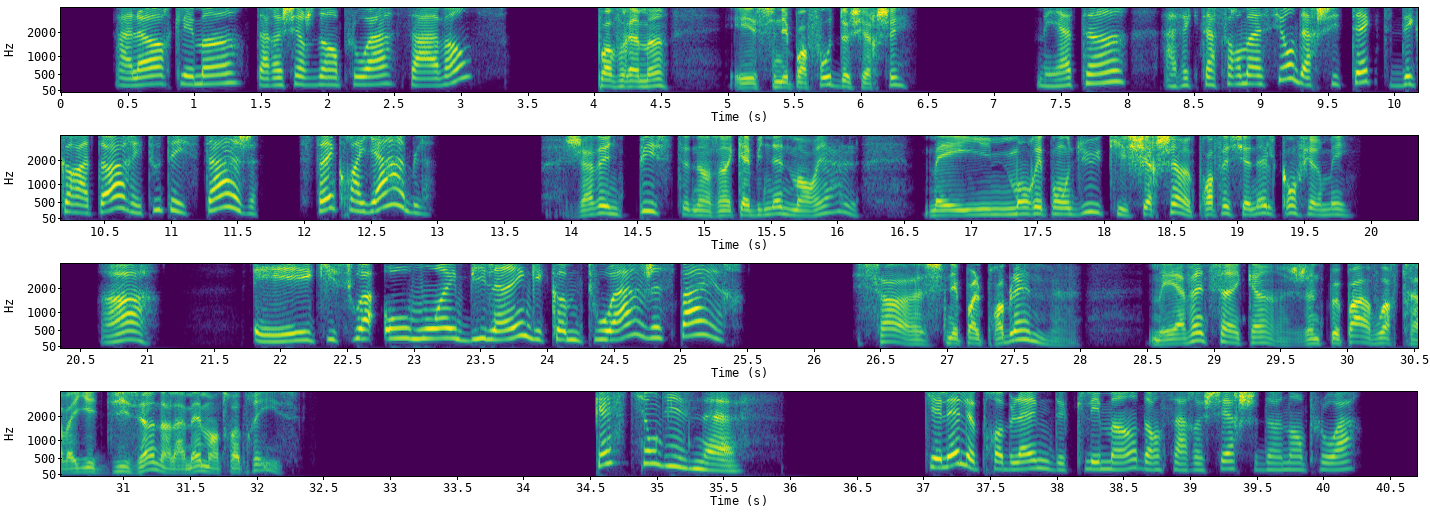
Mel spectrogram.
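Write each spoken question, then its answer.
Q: Quel est le problème de Clément dans sa recherche d'un emploi?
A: Il manque d'expérience professionnelle (on cherche un professionnel confirmé).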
